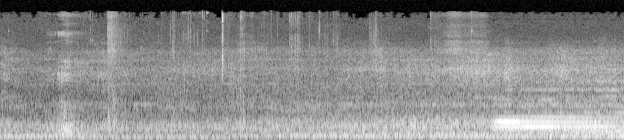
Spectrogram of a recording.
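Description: A steady low hum, then about five seconds in a loud horn starts sounding a held chord of several steady tones.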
